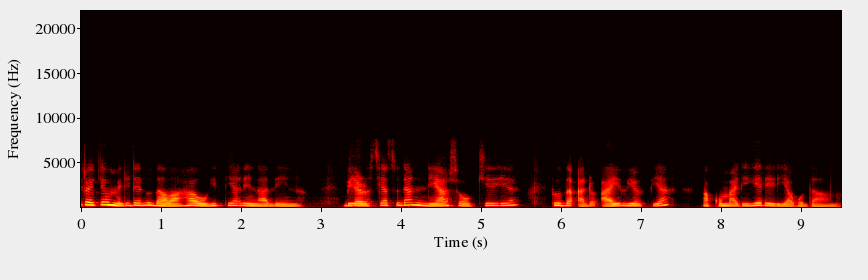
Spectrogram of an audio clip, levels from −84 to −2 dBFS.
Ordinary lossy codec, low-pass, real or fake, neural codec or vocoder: none; none; fake; codec, 16 kHz, about 1 kbps, DyCAST, with the encoder's durations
